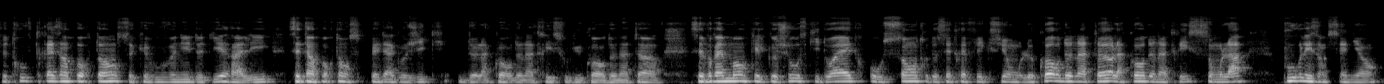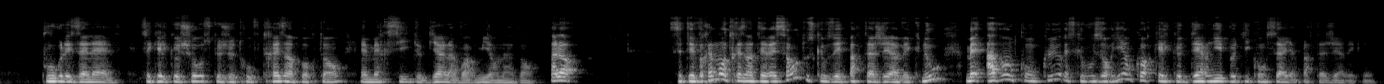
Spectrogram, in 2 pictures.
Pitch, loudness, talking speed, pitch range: 125 Hz, -25 LUFS, 195 wpm, 110-140 Hz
